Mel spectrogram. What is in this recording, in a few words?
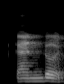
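"kandut", Malay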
